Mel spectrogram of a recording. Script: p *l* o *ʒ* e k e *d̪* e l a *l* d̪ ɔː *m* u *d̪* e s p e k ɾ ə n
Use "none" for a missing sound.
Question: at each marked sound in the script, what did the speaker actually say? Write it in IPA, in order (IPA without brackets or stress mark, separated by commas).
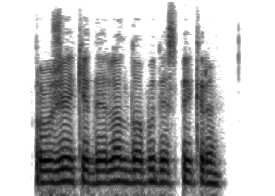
ɾ, ʒ, d̪, l, b, d̪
